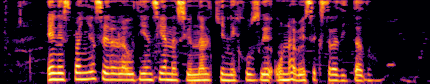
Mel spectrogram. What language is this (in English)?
Spanish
